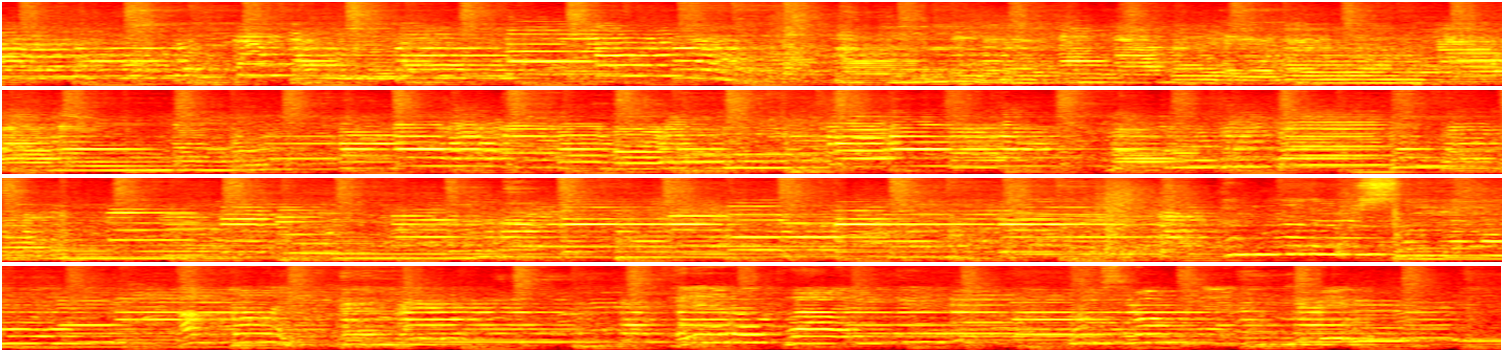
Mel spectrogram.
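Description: Live blues band playing: electric and acoustic guitars, upright bass and drums, with singing.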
